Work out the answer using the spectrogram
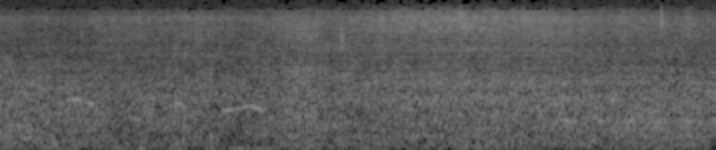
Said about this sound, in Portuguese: Correnteza bem forte ali. Eu não me peguei, eu estava entrando tão rápido. Olha a força dessa correnteza aqui.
